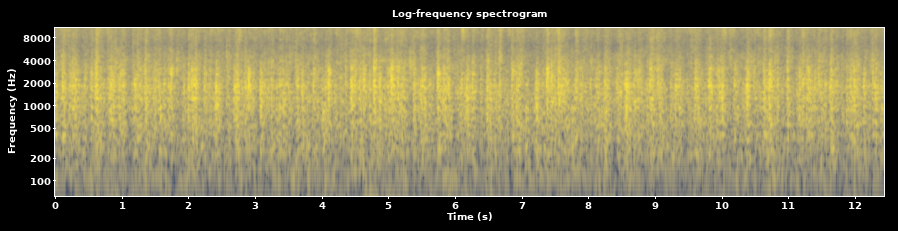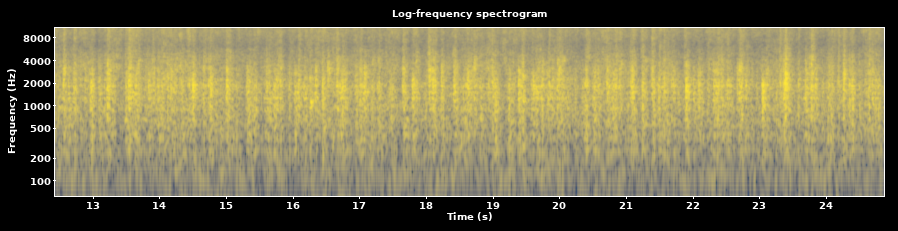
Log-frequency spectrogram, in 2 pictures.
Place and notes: Rainy Day, Early morning, Frogs sound, at the Hostel, Sound of insects
Zoom H2n MS+XY
Nantou County, Puli Township, 桃米巷11-3號, 30 April 2015, 04:40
